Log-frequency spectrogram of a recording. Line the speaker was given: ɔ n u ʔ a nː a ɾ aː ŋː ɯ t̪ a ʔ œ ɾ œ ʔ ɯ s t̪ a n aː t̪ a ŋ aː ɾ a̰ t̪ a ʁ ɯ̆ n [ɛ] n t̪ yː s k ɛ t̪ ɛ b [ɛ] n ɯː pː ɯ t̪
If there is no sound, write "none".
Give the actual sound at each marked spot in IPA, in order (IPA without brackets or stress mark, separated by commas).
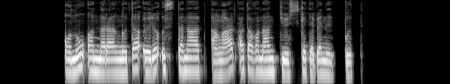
a, ɛ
